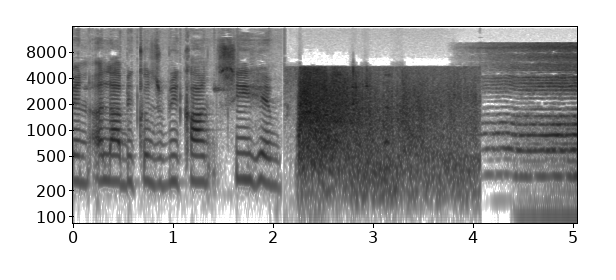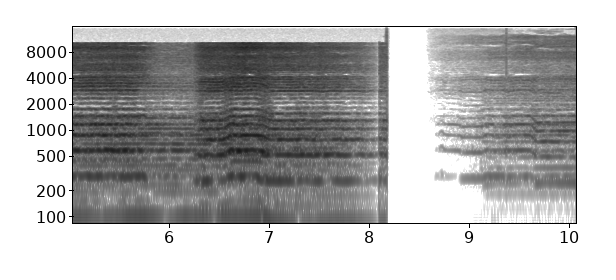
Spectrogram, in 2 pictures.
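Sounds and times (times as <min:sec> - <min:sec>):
chant-like vocals: 0:04.1 - 0:10.0.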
